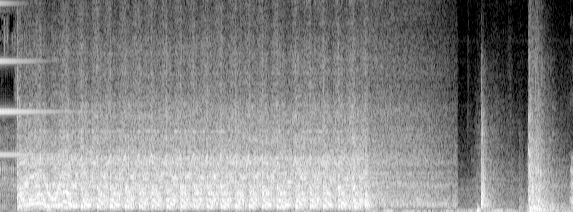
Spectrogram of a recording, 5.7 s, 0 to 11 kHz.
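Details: 1999 Ford F-450 7.3L Powerstroke diesel that sat for years, no tach signal, crank sensor swapped for a used one: fast, even starter churning for about three and a half seconds, then stops; cranks but never catches, still no tach signal.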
